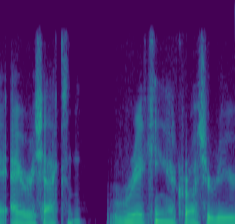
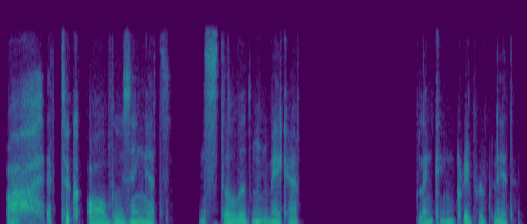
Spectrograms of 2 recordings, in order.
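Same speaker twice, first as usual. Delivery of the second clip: frustrated whisper; 3 dB quieter than usual. Real, not acted. Crafting fails, mutters to self.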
